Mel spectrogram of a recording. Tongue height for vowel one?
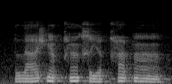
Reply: low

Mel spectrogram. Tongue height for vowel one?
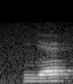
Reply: mid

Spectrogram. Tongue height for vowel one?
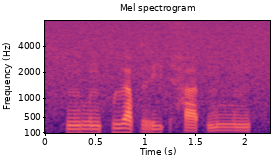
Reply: high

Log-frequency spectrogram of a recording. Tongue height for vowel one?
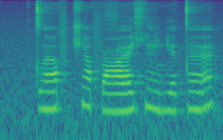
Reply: low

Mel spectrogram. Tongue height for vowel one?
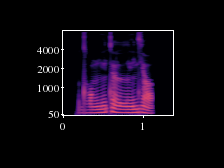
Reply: mid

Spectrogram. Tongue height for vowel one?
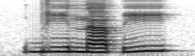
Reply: high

